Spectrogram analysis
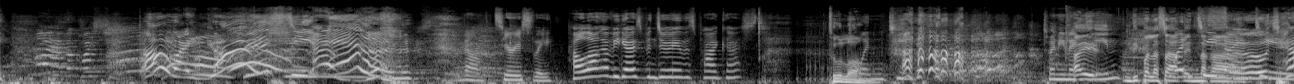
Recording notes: a live audience recording with a few of our closest friends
